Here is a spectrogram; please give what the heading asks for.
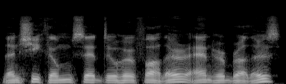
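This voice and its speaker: A man narrating scripted scripture in a solemn, measured storytelling manner. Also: low-pitched, no echo, clean studio sound.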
